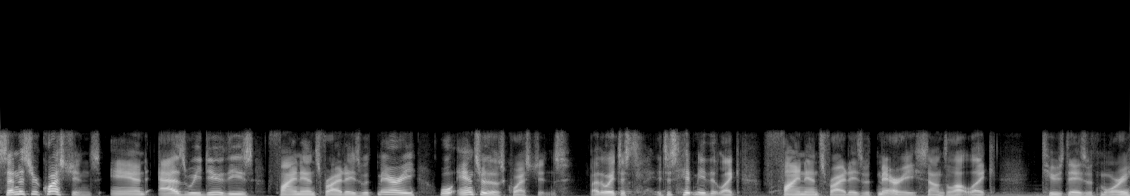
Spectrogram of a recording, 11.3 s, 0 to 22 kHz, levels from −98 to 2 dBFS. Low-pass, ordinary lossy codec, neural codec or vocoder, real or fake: 7.2 kHz; Opus, 64 kbps; none; real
